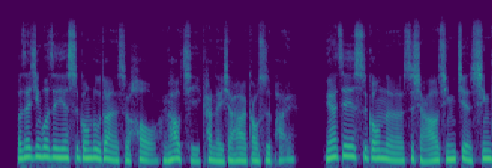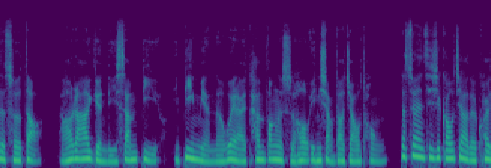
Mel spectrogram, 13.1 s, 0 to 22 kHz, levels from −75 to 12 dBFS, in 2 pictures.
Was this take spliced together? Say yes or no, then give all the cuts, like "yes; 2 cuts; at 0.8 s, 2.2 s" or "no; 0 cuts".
yes; 4 cuts; at 4.1 s, 7.2 s, 8.8 s, 11.8 s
